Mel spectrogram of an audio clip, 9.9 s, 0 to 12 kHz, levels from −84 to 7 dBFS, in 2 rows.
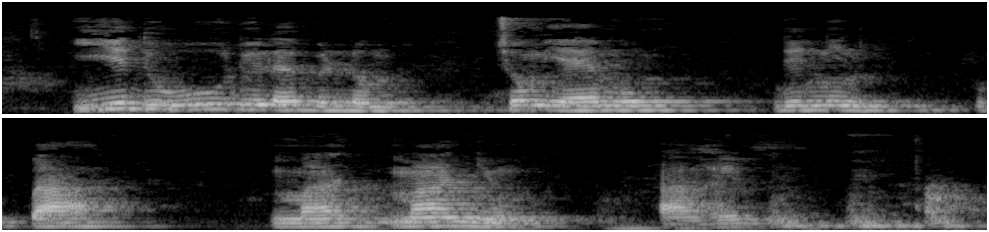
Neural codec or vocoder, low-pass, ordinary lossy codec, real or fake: none; 7.2 kHz; MP3, 32 kbps; real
